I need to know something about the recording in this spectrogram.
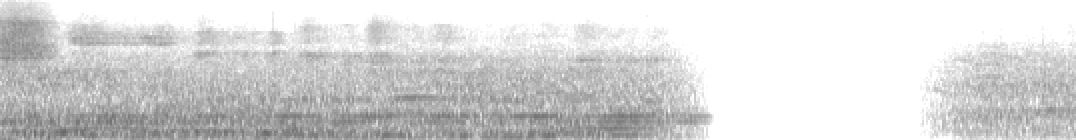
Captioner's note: pa announcement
